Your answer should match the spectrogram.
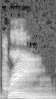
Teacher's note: praying, repara o G que não é pronunciado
